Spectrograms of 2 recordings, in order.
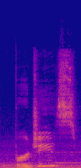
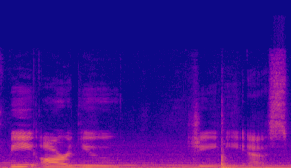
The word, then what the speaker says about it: Bruges: major source of burgundian wealth and power was burgies berkeys the city that made burgundy a dangerous rival of royal france burgies burgess oh god i have to look it up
